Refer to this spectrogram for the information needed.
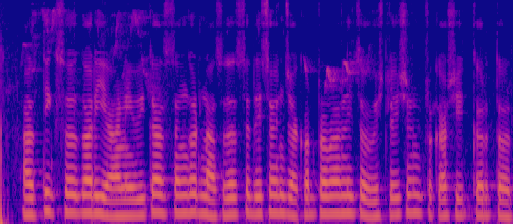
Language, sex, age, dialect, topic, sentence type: Marathi, male, 18-24, Southern Konkan, banking, statement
